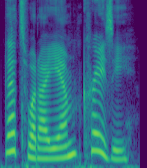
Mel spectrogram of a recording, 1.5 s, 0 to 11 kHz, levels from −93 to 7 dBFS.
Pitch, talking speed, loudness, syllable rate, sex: 235 Hz, 205 wpm, -17 LUFS, 4.7 syllables/s, female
